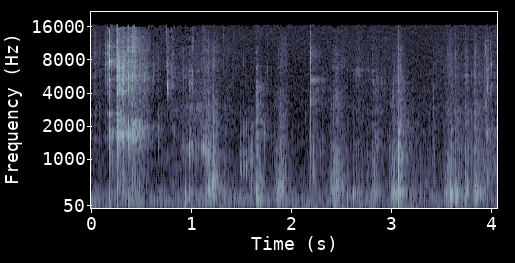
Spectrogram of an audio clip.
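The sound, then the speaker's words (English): Crunching as someone bites into a crisp fried snack coated in crystallized brown sugar, sharp brittle cracks followed by a steady series of chewing crunches over several seconds, no talking. “So it's very crunchy.”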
